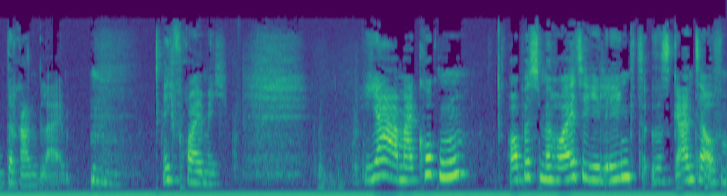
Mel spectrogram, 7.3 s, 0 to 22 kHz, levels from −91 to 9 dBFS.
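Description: At 6.05 to 6.11 s, frames out of order: two adjacent 23.2 ms blocks play swapped, giving a brief garbled flutter and no lost time.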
